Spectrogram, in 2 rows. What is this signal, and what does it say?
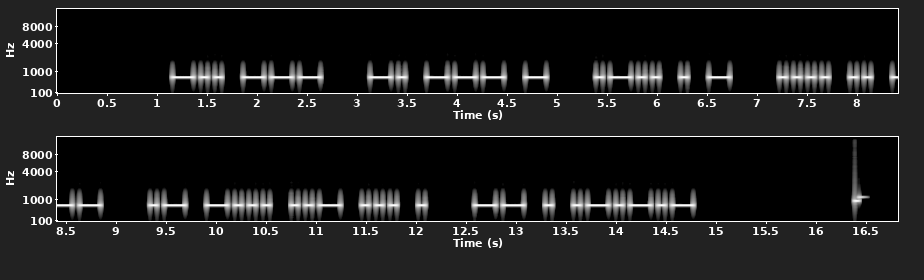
Morse code, heard as a keyed tone, about 17 wpm, 700 Hz. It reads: DO NOT LET HIM ABUSE ME.
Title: Sentences from Top 1300 Words 17wpm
